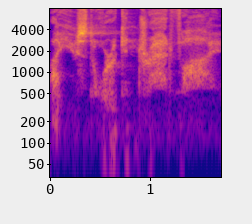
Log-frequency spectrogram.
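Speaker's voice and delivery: low, hushed, slow whisper. Giving personal background, admitting former work in TradFi: low voice. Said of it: "I have to say this in a low voice".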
